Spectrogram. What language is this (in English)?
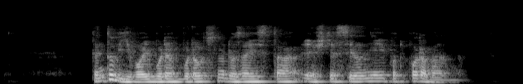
Czech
